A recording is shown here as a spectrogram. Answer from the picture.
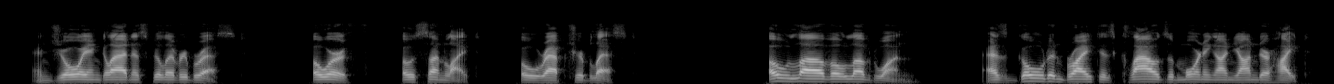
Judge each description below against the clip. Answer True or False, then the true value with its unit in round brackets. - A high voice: False (115 Hz)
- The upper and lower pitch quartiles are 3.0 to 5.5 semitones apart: False (2.4 semitones)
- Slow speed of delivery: True (130 wpm)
